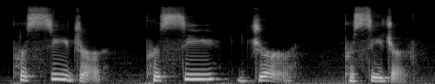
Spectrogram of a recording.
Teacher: Now listen to the third syllable, procedure. See, it's spelled with a D, but most native speakers say it like a J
